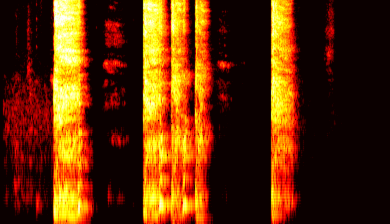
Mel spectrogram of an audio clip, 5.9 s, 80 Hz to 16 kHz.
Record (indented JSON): {
  "three_cough_length": "5.9 s",
  "three_cough_amplitude": 32768,
  "three_cough_signal_mean_std_ratio": 0.39,
  "survey_phase": "beta (2021-08-13 to 2022-03-07)",
  "age": "18-44",
  "gender": "Female",
  "wearing_mask": "No",
  "symptom_cough_any": true,
  "symptom_runny_or_blocked_nose": true,
  "symptom_diarrhoea": true,
  "symptom_onset": "3 days",
  "smoker_status": "Never smoked",
  "respiratory_condition_asthma": false,
  "respiratory_condition_other": false,
  "recruitment_source": "Test and Trace",
  "submission_delay": "1 day",
  "covid_test_result": "Positive",
  "covid_test_method": "RT-qPCR",
  "covid_ct_value": 22.5,
  "covid_ct_gene": "ORF1ab gene"
}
